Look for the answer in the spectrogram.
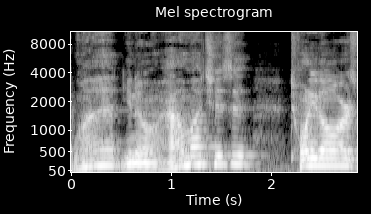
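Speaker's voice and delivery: high, incredulous "What?" at the price tag; shocked at prices. Retold or imitated. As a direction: sound stunned by what things cost.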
